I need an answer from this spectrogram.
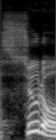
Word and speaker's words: pseudo: It's a pseudo lager. Pseudo. I think the P is silent.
